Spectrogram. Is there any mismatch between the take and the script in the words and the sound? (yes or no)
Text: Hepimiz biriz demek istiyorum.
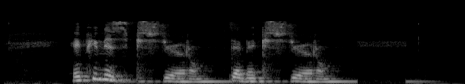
yes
